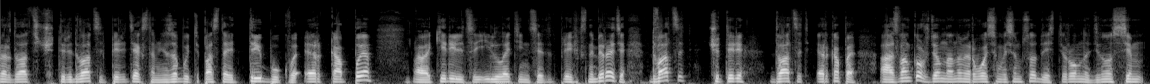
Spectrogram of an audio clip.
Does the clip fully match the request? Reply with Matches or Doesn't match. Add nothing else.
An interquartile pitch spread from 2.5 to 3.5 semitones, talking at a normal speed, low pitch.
Matches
